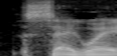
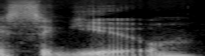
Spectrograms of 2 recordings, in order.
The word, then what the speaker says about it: segue: Do you guys know that Segway is spelled weird? When I try and plan this podcast, I always want to say Segue instead of Segway because it's spelled Segue.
